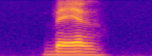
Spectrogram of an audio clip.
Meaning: moustache
- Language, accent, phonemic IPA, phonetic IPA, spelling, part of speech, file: Armenian, Eastern Armenian, /beʁ/, [beʁ], բեղ, noun, Hy-բեղ.ogg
